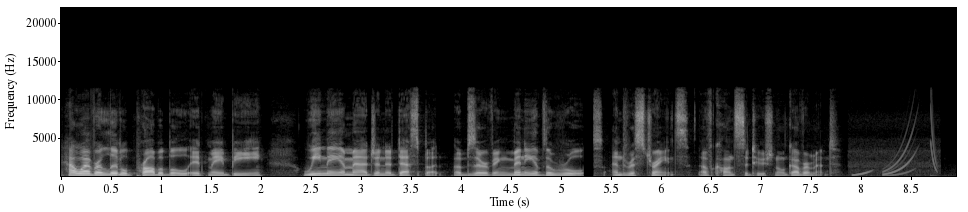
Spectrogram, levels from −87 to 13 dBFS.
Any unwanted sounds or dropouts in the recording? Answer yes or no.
yes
